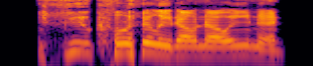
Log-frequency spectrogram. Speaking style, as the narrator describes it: Jay laughed

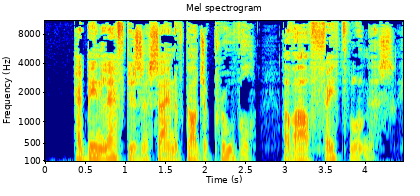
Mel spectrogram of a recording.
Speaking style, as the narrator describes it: he snorted harshly

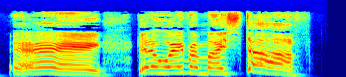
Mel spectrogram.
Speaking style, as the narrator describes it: Todd shouted

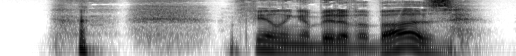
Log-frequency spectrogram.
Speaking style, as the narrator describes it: laughed

